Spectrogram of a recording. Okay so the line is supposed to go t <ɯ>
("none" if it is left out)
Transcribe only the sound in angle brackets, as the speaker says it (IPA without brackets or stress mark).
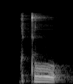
u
